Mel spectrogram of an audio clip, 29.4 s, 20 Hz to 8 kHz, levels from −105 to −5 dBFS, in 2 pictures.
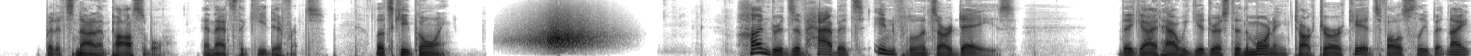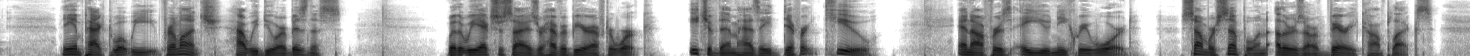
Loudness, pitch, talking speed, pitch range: -20 LUFS, 105 Hz, 155 wpm, 95-115 Hz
